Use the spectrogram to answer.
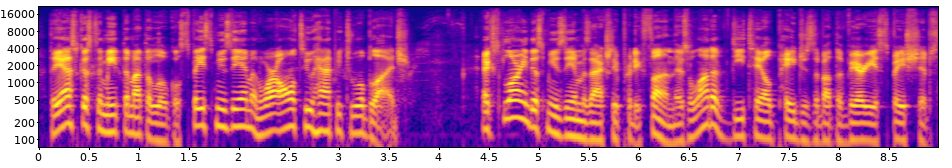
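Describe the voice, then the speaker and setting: Over a music bed, a man reads a scripted video essay in a mid-range, slightly bright voice. He keeps things wry and conversational, tossing in asides and now and then a relaxed curse word.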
